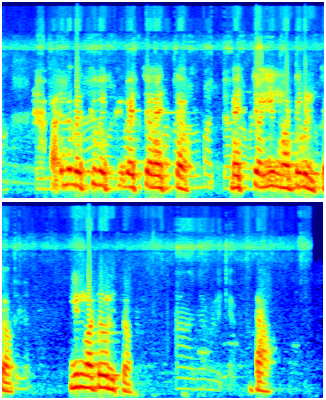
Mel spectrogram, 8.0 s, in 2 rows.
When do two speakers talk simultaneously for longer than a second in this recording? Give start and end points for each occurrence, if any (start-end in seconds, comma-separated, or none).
none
